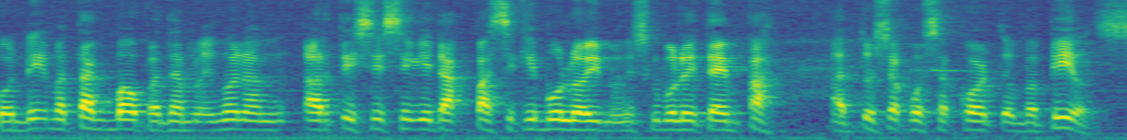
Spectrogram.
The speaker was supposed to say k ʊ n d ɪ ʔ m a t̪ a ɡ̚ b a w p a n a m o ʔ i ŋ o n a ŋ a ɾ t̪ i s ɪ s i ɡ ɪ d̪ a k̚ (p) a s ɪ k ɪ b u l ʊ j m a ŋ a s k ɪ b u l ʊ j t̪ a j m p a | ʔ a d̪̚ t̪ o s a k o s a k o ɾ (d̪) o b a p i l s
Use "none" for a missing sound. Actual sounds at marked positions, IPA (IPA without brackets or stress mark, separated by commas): p, t̪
